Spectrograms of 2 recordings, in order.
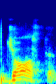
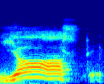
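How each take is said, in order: First: The phrase begins with a j sound. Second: The phrase begins with a y sound. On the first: The speaker calls it wrong. "জ আস্তে না" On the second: The speaker calls it right.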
